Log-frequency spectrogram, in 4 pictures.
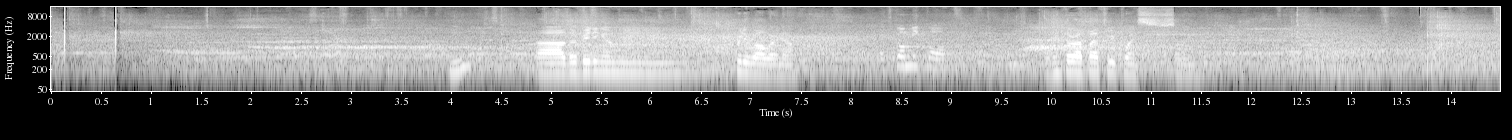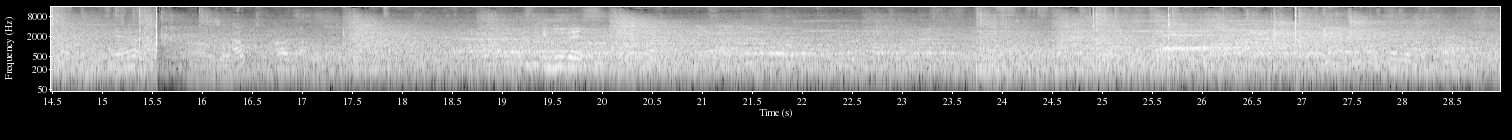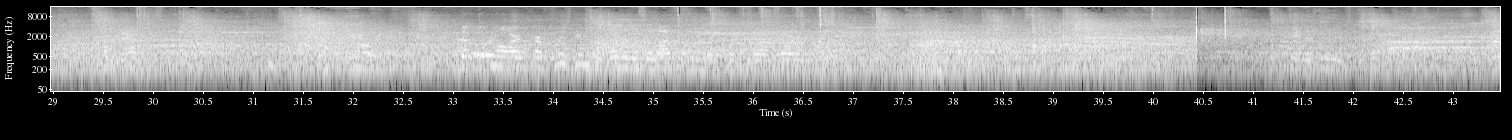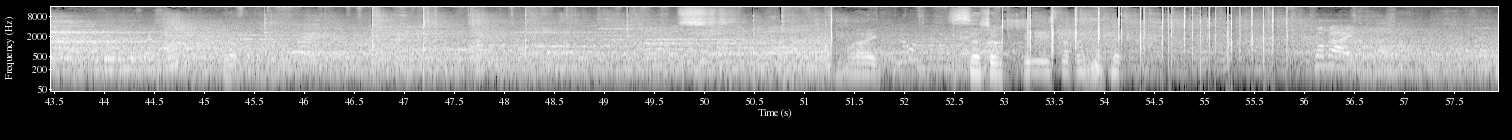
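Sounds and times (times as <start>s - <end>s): indistinct voices in a hall: 0.0s - 57.9s
rackets hitting shuttlecock: 23.7s - 25.8s, 46.6s - 48.3s.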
